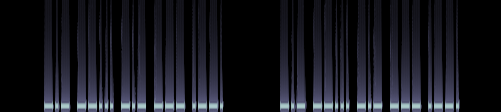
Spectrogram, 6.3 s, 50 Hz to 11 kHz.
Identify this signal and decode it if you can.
Morse code, heard as a keyed tone, about 34 wpm, 700 Hz. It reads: K7KOP K7KOP
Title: USA Call Signs - 5 Characters - Repeated 2x - 35wpm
